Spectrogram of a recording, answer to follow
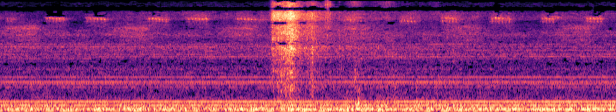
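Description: A brief leafy rustle-swish about three seconds in as an insect net is swept through shrub foliage, over steady outdoor hum and faint repeated insect chirping.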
